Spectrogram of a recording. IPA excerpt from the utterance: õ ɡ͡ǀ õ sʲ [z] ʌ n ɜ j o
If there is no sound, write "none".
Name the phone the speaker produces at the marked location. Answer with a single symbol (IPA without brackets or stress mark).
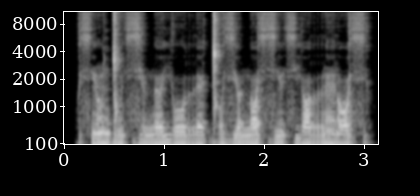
zʲ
